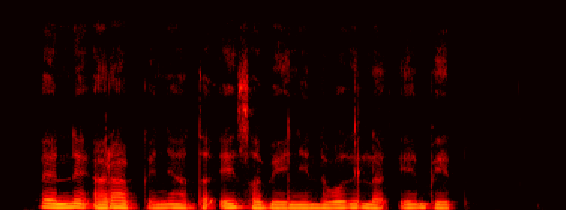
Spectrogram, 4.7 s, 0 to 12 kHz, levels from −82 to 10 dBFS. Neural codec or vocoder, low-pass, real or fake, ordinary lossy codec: none; 10.8 kHz; real; none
